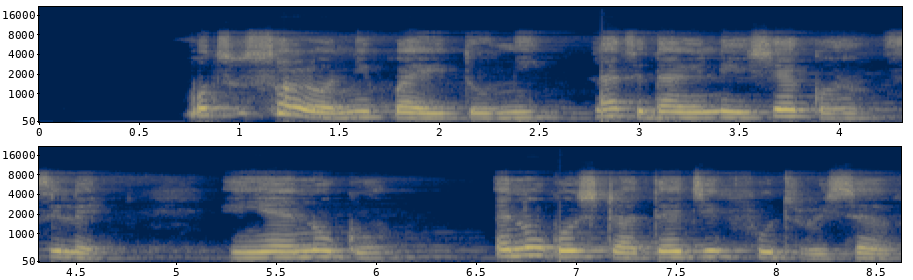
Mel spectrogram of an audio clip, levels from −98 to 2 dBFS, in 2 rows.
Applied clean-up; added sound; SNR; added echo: none; none; none; reverberation time 1.0 s.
